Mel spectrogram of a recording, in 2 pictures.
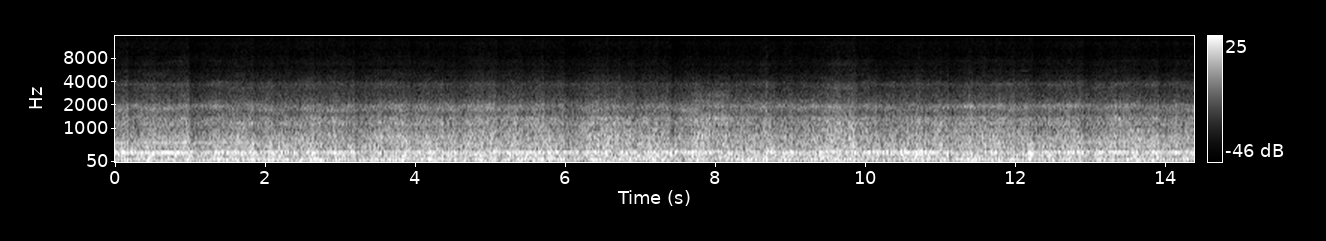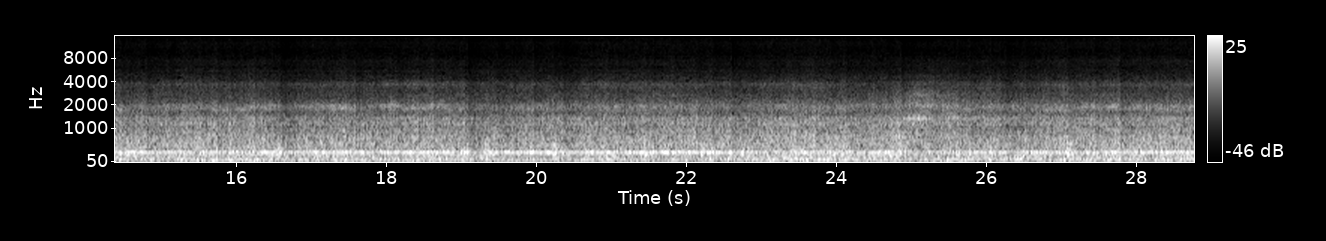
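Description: Interior running noise of a JR East E531 series electric multiple unit travelling at high speed: a steady rumble of wheels on rail with a constant low hum underneath, unchanging throughout.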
